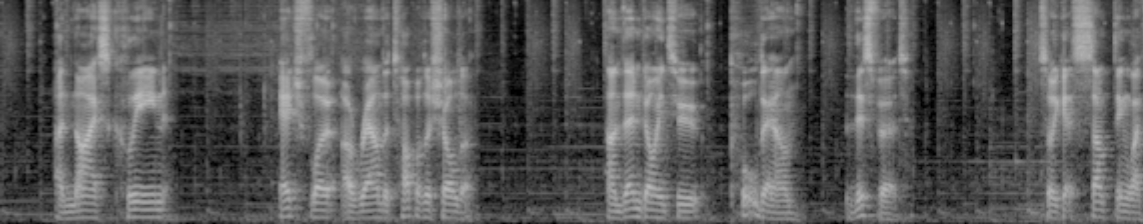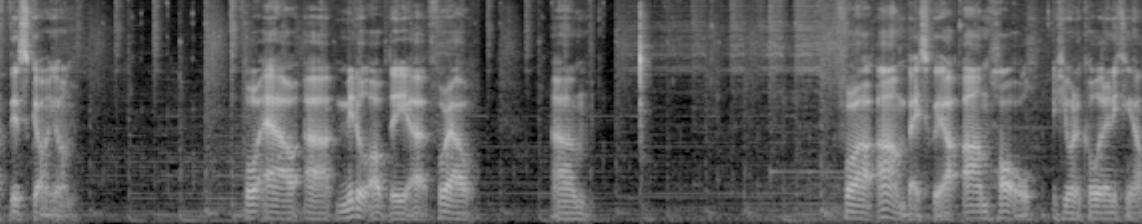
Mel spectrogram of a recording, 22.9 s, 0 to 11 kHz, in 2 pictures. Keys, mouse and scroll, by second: 1.6 click, 2.6 ctrl+r, 3.5 middle click, 4.4 ctrl+z, 4.7 middle click, 7.0 click, 7.8 right click, 8.6 click, 9.9 middle click, 16.5 middle click, 18.1 click, 18.7 middle click, 19.3 right click, 19.9 right click, 20.4 click, 21.2 scroll down 1, 21.3 middle click.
